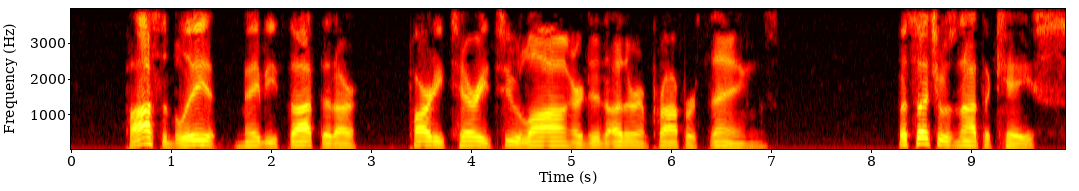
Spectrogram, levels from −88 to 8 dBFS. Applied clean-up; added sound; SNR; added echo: none; none; none; none.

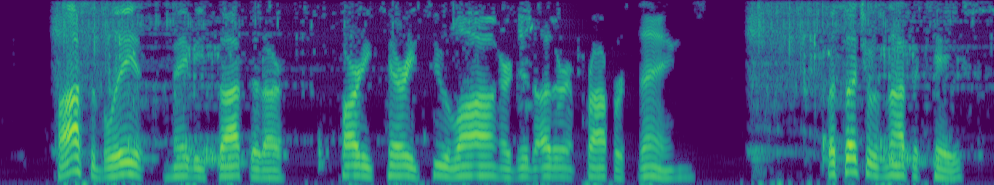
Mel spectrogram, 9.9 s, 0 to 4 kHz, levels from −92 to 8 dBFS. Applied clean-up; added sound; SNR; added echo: classical method spectral subtraction.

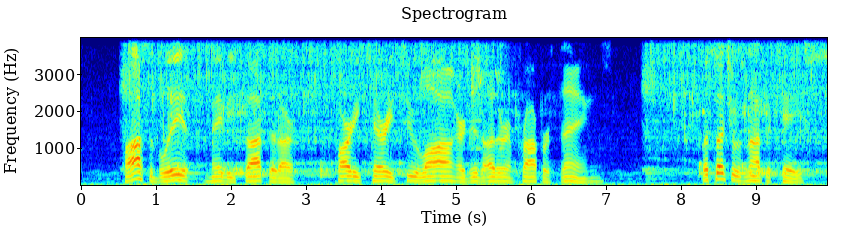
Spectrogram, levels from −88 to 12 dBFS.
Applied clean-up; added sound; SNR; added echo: none; Water tap, faucet; 13 dB; none.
